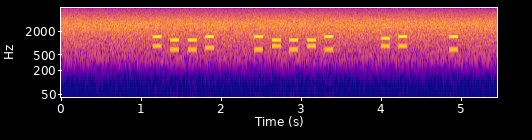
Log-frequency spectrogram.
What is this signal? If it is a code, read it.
DTMF, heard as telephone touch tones, dialled by machine, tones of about 110 ms, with radio hiss. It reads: 9116 37173 89 3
